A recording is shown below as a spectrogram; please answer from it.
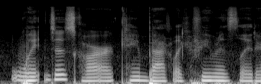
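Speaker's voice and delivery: ordinary talk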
